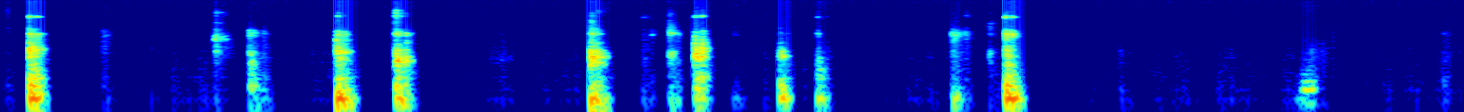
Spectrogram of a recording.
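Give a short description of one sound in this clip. Keys clack on a keyboard in short, uneven bursts.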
